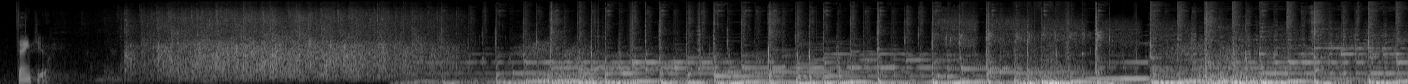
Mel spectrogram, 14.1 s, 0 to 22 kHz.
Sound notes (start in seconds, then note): 1.0 applause; 5.0 relaxing music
